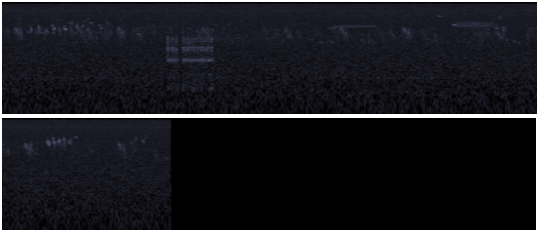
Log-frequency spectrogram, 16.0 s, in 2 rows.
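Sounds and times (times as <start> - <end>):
faint birds chirping and whistling: 0.0 - 10.6
outdoor background hiss: 0.0 - 10.6.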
